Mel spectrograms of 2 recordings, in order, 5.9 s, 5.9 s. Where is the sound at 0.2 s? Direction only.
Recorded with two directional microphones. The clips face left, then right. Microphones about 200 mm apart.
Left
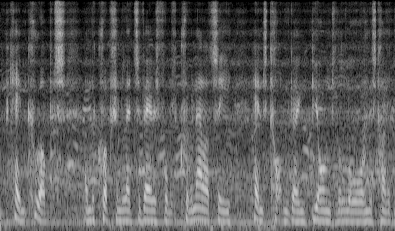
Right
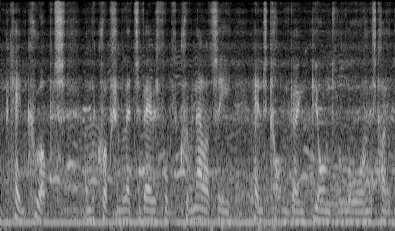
30° left (ahead or behind).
